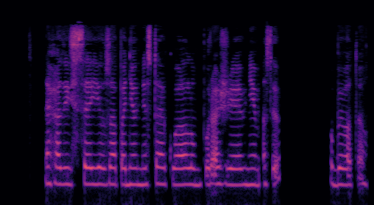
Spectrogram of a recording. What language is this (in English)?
Czech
